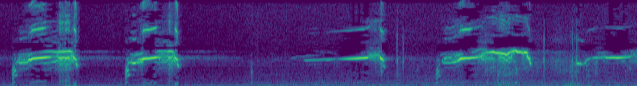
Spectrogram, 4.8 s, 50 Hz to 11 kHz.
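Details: Bald eagle father bringing a fish to the chick at a Big Bear Lake nest, 18 July 2019. Two short, loud squeals, a thinner sliding whistle, then a longer, strained squealing call.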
